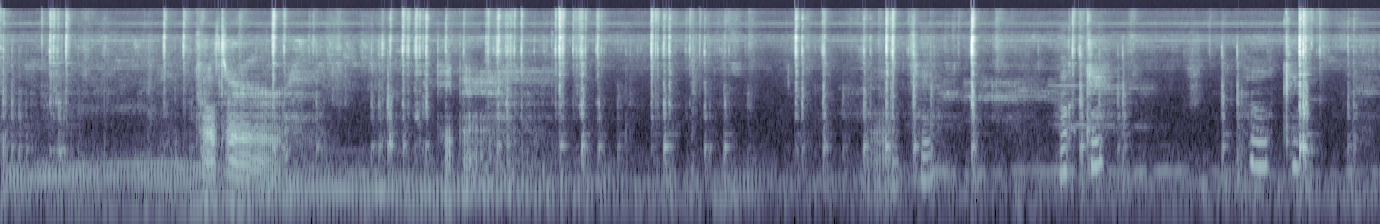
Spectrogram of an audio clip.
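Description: Glassware clinks lightly.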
